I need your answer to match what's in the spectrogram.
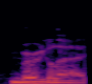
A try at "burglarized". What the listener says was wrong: Not burger like a hamburger. Yeah, we do say the L.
